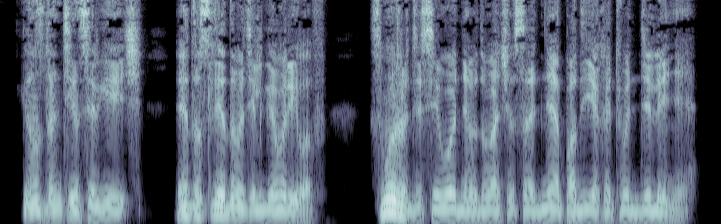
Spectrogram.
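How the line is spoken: Hoarse voice. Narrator (Russian): послышался хриплый голос

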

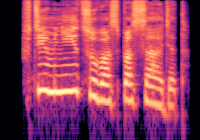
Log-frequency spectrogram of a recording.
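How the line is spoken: Sighing. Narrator (Russian): вздохнула

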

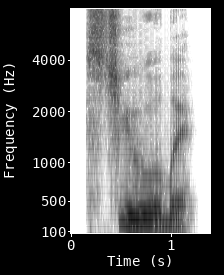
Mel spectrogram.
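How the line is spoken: Spiteful laughter. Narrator (Russian): Я злобно расхохотался

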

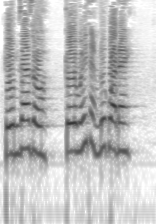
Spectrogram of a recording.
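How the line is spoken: Shouting. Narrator (Vietnamese): Một người lạ mặt la lên

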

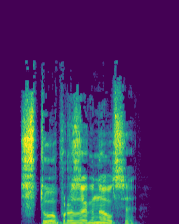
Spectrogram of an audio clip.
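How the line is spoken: Irritated shout. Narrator (Russian): раздраженно окрикнул Лиманский

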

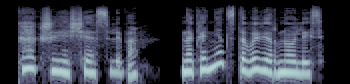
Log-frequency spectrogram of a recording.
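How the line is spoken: Joyful breathless exclamation. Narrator (Russian): радостно выдохнула Наташа, лучась ничем не замутнённой радостью

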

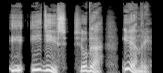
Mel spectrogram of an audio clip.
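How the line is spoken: Friendly call. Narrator (Russian): доброжелательным голосом позвал Билл

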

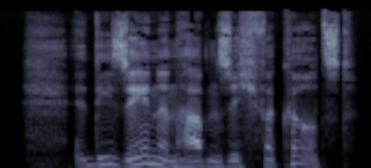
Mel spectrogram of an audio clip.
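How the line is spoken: Plain. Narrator (German): sagte Wysack

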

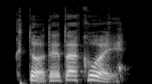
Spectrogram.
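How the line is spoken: Hoarse croak. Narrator (Russian): прохрипел Биба

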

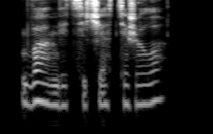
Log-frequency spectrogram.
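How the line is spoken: Almost tender question. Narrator (Russian): почти ласково спросила она

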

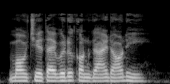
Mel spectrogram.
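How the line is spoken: Loud parents. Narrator (Vietnamese): bố mẹ Hoàng Bách lớn tiếng rồi nói

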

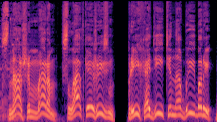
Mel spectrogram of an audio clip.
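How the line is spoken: Cheerful announcer voice. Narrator (Russian): бодро заявил диктор

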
